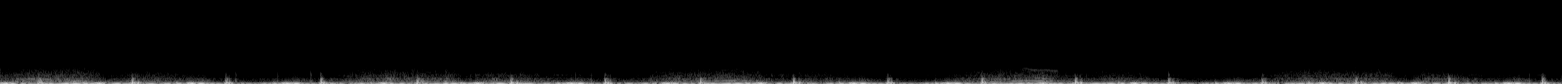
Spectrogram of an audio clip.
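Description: Steady heartbeat near 64 a minute with swelling whooshes of breathing over it: a normal resting heartbeat.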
